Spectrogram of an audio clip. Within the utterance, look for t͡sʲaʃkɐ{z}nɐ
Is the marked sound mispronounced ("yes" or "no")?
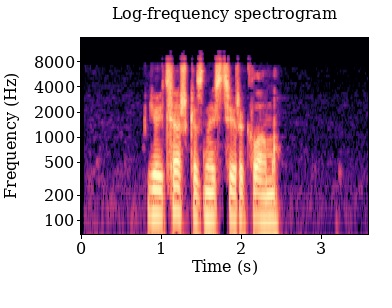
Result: no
